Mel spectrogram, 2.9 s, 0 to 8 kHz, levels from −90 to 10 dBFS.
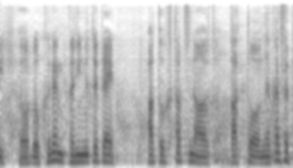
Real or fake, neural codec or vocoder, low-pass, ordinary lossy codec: fake; codec, 16 kHz, 1 kbps, FreqCodec, larger model; 7.2 kHz; none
